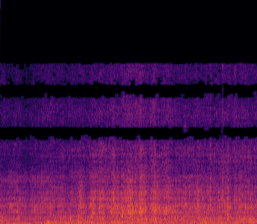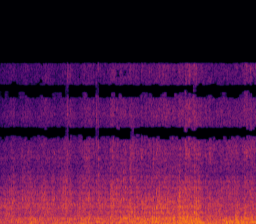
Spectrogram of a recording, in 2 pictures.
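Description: A small go-kart engine buzzes loudly as it drives around.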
